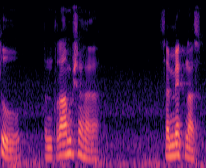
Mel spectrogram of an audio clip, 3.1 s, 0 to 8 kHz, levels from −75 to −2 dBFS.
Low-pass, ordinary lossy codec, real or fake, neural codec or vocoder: 7.2 kHz; none; fake; vocoder, 44.1 kHz, 128 mel bands every 256 samples, BigVGAN v2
